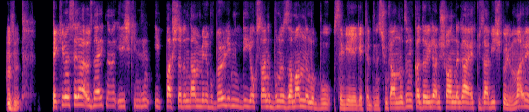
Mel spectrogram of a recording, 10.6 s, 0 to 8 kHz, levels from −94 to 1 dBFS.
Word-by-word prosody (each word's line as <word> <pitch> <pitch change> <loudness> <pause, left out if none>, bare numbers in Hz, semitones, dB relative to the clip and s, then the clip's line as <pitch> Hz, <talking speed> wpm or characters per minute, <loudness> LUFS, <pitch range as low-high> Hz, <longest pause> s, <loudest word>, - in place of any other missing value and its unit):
Iı - - +6
hı. - - -5 0.6
Peki, 150 +6 +4
mesela 205 0 +4
özellikle 185 +1 0
de 175 - -9
ilişkinizin 165 0 -5
ilk 150 -3 -11
başlarından 160 0 +1
beri 155 -2 -3
bu 140 -3 -12
böyle 185 +1 0
miydi 170 -3 -7
yoksa, 155 0 -2
hani, 155 -2 -2
bunu 150 +1 -2
zamanla 150 +2 +2
mı 125 -6 -2
bu 120 -2 -6
seviyeye 105 -2 +2
getirdiniz? 100 -1 -3
Çünkü 130 0 -1
anladığım 135 +5 -1
kadarıyla, 145 0 +2
hani, 140 0 -2
şu 145 - +1
anda 140 0 +3
gayet 135 -2 +2
güzel 130 +1 -1
bir 135 - -2
iş 140 0 0
bölümü 110 0 -2
var 150 - +2
ve 165 - +1
150 Hz, 195 wpm, -23 LUFS, 130-160 Hz, 0.6 s, Iı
